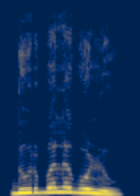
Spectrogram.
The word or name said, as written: ದುರ್ಬಲಗೊಳ್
